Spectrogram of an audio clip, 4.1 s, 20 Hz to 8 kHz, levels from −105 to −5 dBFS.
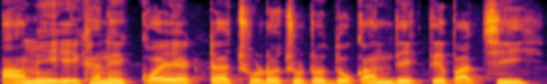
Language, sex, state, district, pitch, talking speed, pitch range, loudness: Bengali, male, West Bengal, Alipurduar, 135 Hz, 115 wpm, 130-145 Hz, -15 LUFS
